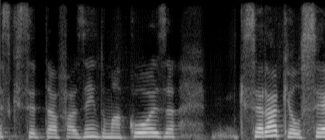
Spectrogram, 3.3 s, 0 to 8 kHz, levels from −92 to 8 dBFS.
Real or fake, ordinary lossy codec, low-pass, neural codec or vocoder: fake; none; none; codec, 16 kHz, 2 kbps, X-Codec, HuBERT features, trained on LibriSpeech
